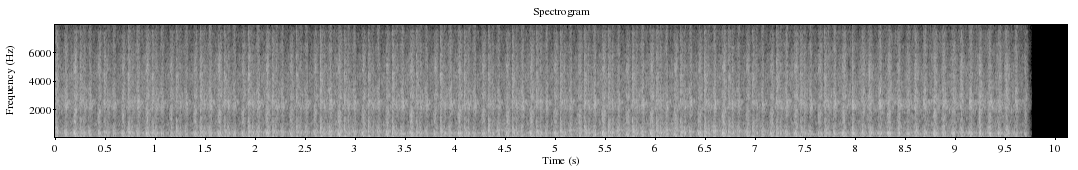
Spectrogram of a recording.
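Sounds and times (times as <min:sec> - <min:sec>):
helicopter bass: 0:00.0 - 0:09.8.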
